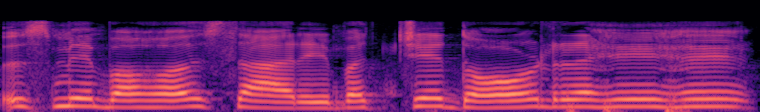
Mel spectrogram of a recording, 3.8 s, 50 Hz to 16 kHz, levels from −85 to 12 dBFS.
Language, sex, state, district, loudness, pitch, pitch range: Hindi, female, Uttar Pradesh, Lucknow, -15 LUFS, 230 Hz, 210-240 Hz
